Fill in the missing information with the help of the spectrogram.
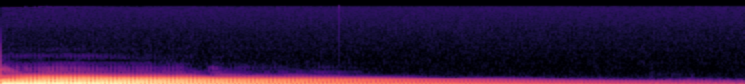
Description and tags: The first eight notes are on the low A, the next four sets of five notes each from the D G C and F strings, and the rest on the high Bb string. If these are useful to you, or if I decide I need to, I will record a set with a growly tone and vibrato.
contrabass, electric-fretless-bass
